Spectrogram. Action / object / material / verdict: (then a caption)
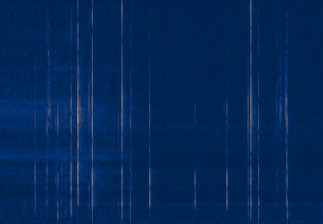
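tap / plastic game controller / plastic / none. A hand-sized, hollow, transparent plastic game controller with its yellow LED lit has its buttons beside the D-pad tapped and clicked by a fingertip. About fourteen short, sharp, bright plastic clicks and taps sound at an irregular pace. Each dies away almost instantly over a faint steady hum.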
